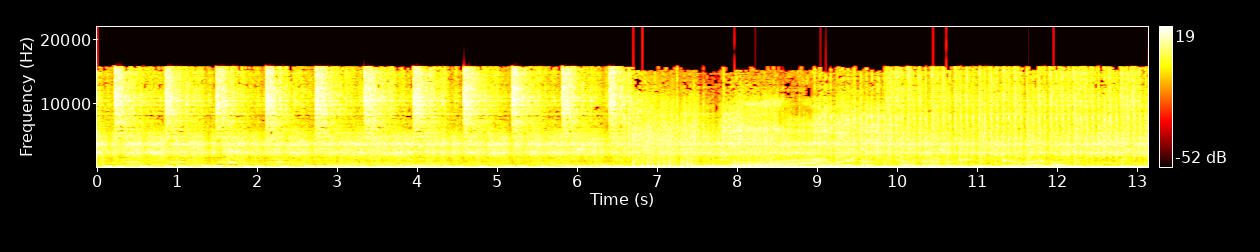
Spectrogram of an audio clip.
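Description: Death metal band playing live: distorted guitars, bass and drums, with regular cymbal strokes about two or three a second in the first half. The pattern changes past the middle, and fast, dense low drumming comes in about three-quarters of the way through.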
